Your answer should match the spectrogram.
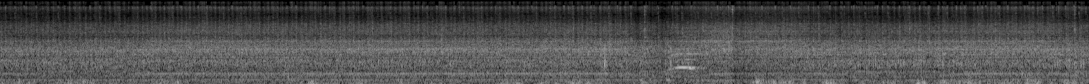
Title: Engine Misfiring v3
